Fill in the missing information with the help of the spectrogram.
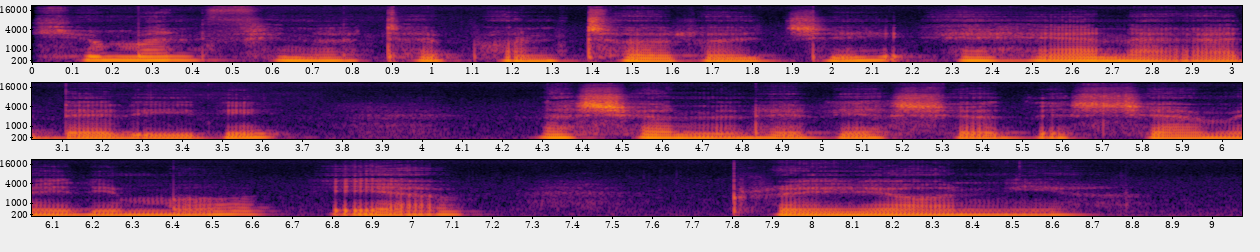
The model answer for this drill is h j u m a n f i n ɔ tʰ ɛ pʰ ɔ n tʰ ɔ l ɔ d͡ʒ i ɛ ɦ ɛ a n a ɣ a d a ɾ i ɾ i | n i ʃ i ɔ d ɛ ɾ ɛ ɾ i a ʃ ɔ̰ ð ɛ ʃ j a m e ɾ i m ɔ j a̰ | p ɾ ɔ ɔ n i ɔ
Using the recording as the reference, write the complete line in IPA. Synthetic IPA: h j u m a n f i n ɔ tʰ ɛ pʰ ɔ n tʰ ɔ l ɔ d͡ʒ i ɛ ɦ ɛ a n a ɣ a d a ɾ i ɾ i | n a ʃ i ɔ n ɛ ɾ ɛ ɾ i a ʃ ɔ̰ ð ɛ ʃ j a m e ɾ i m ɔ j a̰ | p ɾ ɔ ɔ n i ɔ

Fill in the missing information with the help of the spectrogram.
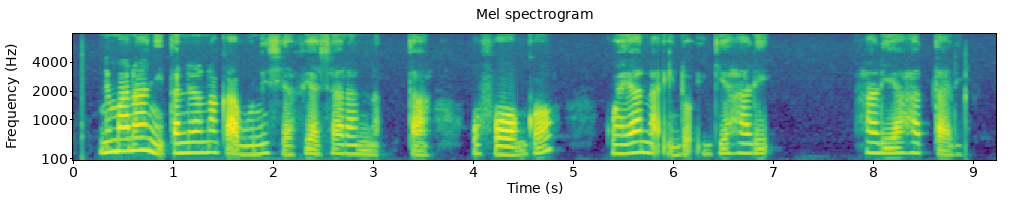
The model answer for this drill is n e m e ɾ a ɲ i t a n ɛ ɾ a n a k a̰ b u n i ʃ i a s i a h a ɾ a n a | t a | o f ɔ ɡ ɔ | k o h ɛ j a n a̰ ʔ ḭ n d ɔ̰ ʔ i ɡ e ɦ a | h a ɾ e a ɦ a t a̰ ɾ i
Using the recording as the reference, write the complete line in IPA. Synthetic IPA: n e m a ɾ a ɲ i t a n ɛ ɾ a n a k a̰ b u n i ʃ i a f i a ʃ a ɾ a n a | t a | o f ɔ ɡ ɔ | k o h ɛ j a n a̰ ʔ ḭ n d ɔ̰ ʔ i ɡ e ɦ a | h a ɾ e a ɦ a t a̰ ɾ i

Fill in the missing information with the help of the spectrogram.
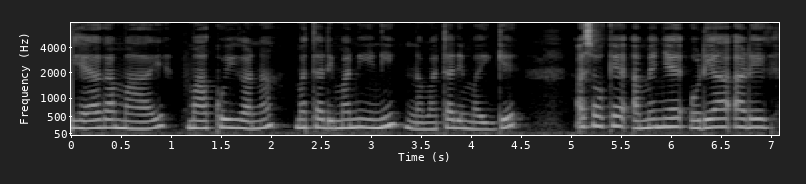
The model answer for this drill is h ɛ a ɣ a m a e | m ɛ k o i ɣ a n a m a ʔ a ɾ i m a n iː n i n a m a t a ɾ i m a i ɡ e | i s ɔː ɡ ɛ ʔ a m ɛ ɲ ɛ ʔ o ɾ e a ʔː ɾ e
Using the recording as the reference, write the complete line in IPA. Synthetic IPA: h ɛ a ɣ a m a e | m a k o i ɣ a n a m a t a ɾ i m a n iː n i n a m a t a ɾ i m a i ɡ e | a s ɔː k ɛ ʔ a m ɛ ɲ ɛ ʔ o ɾ e a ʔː ɾ e

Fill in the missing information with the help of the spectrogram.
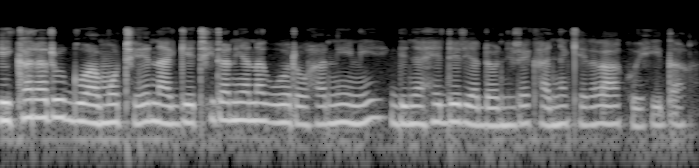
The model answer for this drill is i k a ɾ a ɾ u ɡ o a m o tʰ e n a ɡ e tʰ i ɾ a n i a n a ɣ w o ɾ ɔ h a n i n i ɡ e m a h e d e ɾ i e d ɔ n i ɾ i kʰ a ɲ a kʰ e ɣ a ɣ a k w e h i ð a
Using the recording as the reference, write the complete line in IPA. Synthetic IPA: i k a ɾ a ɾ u ɡ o a m o tʰ e n a ɡ e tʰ i ɾ a n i a n a ɣ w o ɾ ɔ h a n i n i ɡ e ɲ a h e d e ɾ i a d ɔ n i ɾ ɛ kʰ a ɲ a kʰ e ɣ a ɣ a k w e h i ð a

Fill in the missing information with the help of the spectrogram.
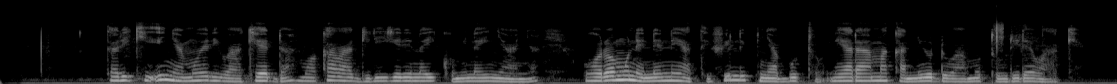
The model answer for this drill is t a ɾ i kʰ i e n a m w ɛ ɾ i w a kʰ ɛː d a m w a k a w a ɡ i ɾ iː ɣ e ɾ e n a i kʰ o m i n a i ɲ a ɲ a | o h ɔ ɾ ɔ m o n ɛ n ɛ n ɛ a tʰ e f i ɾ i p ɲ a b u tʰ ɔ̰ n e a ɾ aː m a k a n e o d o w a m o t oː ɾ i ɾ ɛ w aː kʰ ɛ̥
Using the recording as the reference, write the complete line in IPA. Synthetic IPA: t a ɾ i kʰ i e ɲ a m w ɛ ɾ i w a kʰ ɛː d a m w a k a w a ɡ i ɾ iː ɣ e ɾ e n a i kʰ o m i n a i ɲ a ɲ a | o h ɔ ɾ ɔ m o n ɛ n ɛ n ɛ a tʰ e f i l i p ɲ a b u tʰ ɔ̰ n e a ɾ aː m a k a n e o d o w a m o t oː ɾ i ɾ ɛ w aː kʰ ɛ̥

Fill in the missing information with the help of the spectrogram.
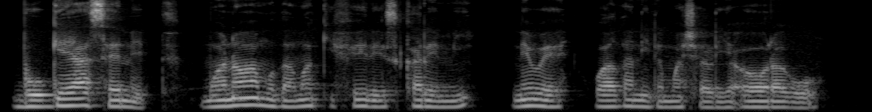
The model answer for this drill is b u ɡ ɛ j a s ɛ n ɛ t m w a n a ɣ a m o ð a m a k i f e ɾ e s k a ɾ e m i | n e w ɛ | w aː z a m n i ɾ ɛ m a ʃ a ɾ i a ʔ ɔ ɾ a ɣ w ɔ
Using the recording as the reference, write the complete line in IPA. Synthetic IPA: b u ɡ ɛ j a s ɛ n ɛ t m w a n a w a m o ð a m a k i f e ɾ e s k a ɾ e m i | n e w ɛ | w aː ð a n i ɾ ɛ m a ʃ a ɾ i a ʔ ɔ ɾ a ɣ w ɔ

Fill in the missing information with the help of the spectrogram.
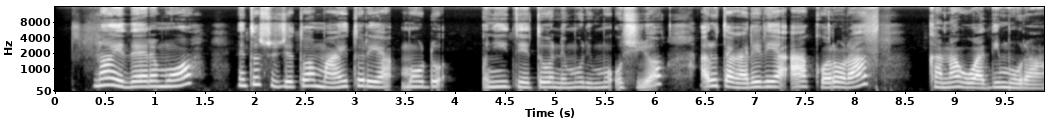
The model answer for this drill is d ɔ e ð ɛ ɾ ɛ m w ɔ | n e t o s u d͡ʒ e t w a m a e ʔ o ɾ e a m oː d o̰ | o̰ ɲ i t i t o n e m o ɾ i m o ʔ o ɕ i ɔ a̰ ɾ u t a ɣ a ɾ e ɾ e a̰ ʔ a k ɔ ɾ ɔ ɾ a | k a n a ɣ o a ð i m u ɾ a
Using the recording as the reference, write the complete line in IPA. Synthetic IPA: n ɔ e ð ɛ ɾ ɛ m w ɔ | n e t o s u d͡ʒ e t w a m a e t o ɾ e a m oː d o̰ | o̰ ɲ i t e t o n e m o ɾ i m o ʔ o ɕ i ɔ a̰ ɾ u t a ɣ a ɾ e ɾ e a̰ ʔ a k ɔ ɾ ɔ ɾ a | k a n a ɣ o a ð i m o ɾ a

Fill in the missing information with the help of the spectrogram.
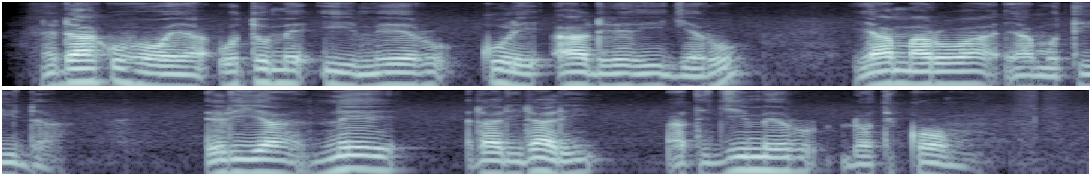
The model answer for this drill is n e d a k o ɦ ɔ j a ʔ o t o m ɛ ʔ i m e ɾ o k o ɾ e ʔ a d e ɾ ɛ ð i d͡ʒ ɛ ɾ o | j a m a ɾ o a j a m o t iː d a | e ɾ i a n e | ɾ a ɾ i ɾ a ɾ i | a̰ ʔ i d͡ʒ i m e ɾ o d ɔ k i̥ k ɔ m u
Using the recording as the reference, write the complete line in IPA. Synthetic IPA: n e d a k o ɦ ɔ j a ʔ o t o m ɛ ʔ i m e ɾ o k o ɾ e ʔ a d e ɾ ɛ ð i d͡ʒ ɛ ɾ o | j a m a ɾ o a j a m o t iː d a | e ɾ i a n e | ɾ a ɾ i ɾ a ɾ i | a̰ t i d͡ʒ i m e ɾ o d ɔ t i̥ k ɔ m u

